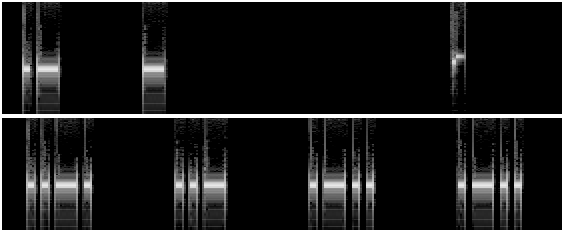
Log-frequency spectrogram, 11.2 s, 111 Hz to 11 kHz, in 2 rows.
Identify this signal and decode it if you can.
Morse code, heard as a keyed tone, about 17 wpm, spaced as for 8 wpm, 700 Hz. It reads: AT FULL
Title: 4x Character Spacing - Top 500 Words - 17wpm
